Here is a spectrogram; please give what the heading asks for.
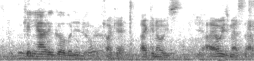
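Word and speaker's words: Cañada Gobernadora: Kenyatta Gubernadora.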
